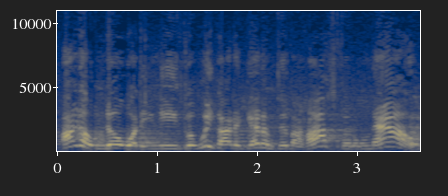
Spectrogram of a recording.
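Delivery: high, loud, urgent insistence; acted-out yell. Attendant on the stairs insists on the hospital, yelling. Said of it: "yelled out".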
